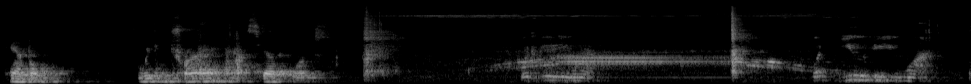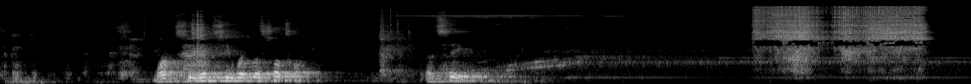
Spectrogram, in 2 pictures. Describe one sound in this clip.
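A wood lathe motor hums as it spins.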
